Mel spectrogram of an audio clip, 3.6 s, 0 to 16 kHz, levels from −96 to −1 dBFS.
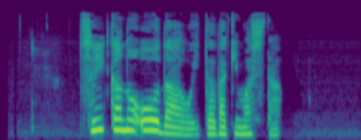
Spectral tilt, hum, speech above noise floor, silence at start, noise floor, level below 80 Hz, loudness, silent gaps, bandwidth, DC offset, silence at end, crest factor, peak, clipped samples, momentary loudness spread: -5.5 dB/octave; none; 45 dB; 0.8 s; -65 dBFS; -72 dBFS; -21 LUFS; none; 11.5 kHz; under 0.1%; 0.85 s; 16 dB; -6 dBFS; under 0.1%; 15 LU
